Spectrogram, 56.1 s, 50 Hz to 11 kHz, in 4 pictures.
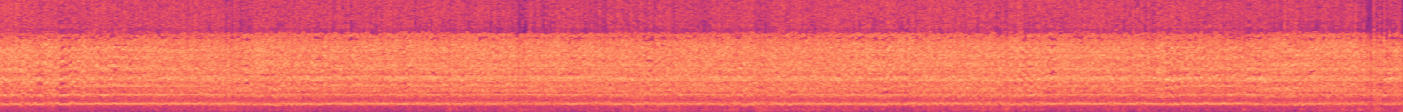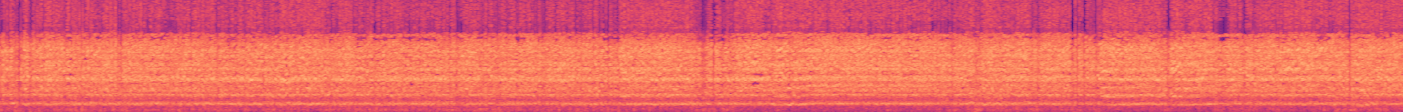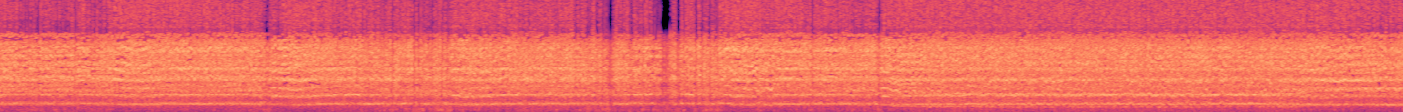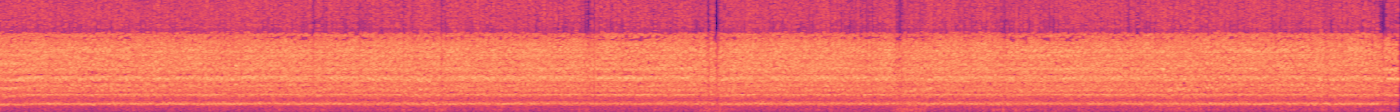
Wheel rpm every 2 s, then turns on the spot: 220, 230, 240, 230, 230, 230, 230, 230, 230, 240, 230, 230, 230, 230, 230, 230, 230, 230, 220, 200, 200, 220, 230, 230, 230, 230, 230, 230.
none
